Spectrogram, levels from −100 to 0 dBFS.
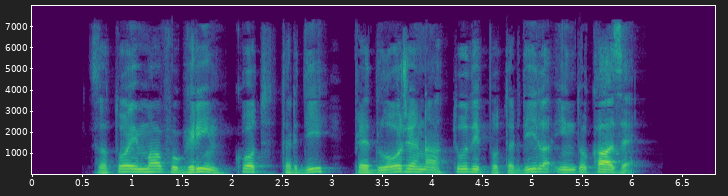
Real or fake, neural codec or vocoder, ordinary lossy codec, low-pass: real; none; AAC, 32 kbps; 7.2 kHz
